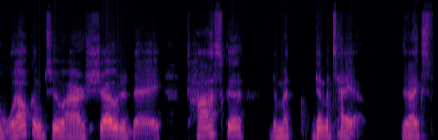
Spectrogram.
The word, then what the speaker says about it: Tosca DiMatteo: And I'm so excited to welcome to our show today Tosca Dimatteo.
